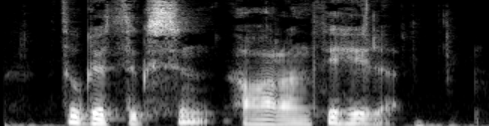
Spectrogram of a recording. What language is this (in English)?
Kabyle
